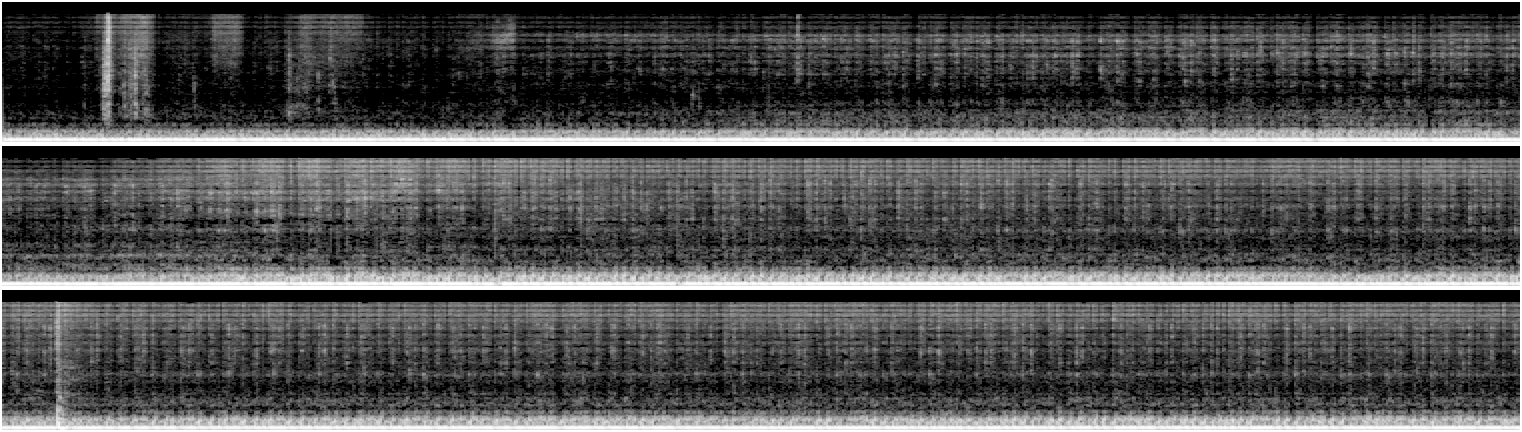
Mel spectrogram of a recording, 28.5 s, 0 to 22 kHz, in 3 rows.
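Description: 1961 Chevrolet Corvette's 283 cubic-inch V8, with two four-barrel carburetors and a solid-lifter Duntov cam, idling steadily, heard from beneath the car.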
